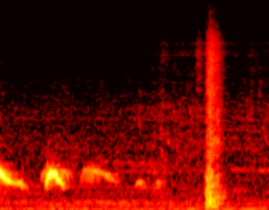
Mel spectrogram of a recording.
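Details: Female spotted dove, captive and in laying condition, calling to excite males into cooing back and pairing: a few low, hoarse coos that droop in pitch, the second loudest, then fading notes and a sharp knock.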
